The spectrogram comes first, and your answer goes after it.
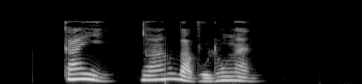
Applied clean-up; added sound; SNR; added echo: neural mask model DeepFilterNet 3.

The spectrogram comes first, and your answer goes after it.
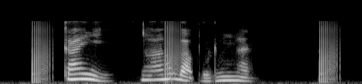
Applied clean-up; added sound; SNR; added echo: neural diffusion model UNIVERSE++.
